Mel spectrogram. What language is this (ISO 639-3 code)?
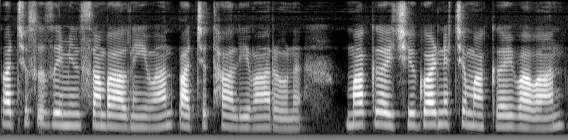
kas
